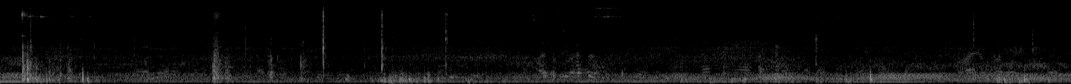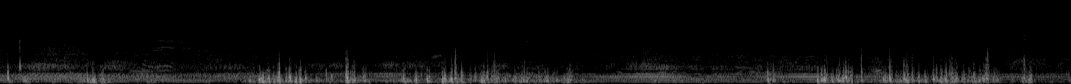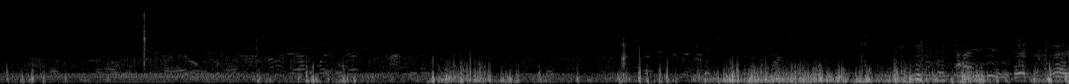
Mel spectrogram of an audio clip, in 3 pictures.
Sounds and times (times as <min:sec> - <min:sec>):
Speech: 0:01.3 - 0:01.8, 0:05.3 - 0:10.7, 0:11.9 - 0:12.7, 0:21.7 - 0:26.1, 0:27.7 - 0:29.6, 0:30.5 - 0:32.1.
